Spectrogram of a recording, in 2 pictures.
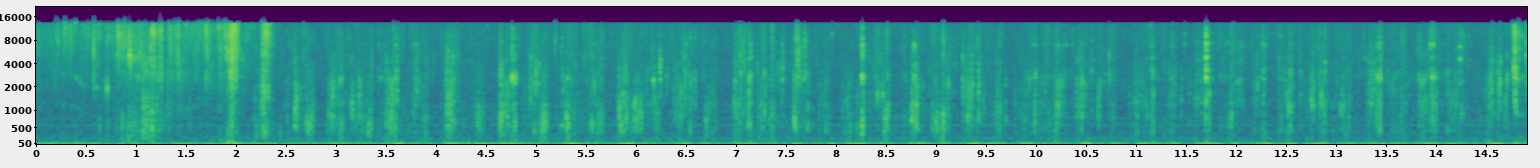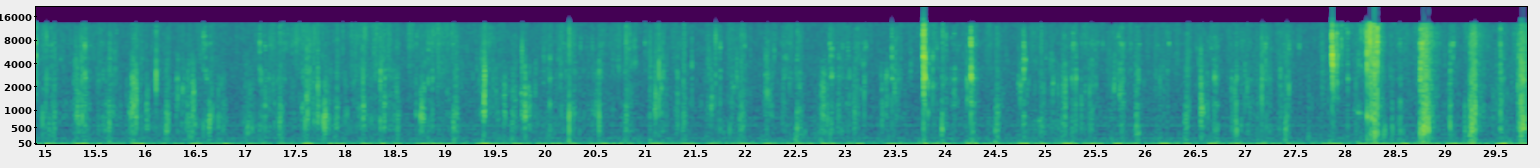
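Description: Close-miked biting and chewing of a slab of smoked pork belly: a dense, steady run of chewing clicks. Near the end come a few sharper, louder crunchy bites into a raw cheongyang green chili pepper.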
